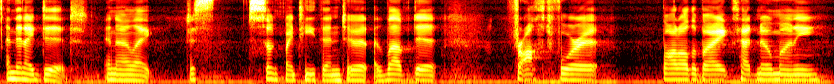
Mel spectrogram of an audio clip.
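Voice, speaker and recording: A woman's voice: low voice, flat delivery, measured pace, slight background noise. A woman from Louisiana with a mild Southern accent, chatting casually as a podcast guest and laughing often. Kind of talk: casual chat.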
